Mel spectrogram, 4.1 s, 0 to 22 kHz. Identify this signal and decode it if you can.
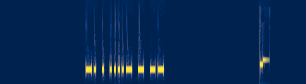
Morse code, heard as a keyed tone, about 44 wpm, 700 Hz. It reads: NE4TM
